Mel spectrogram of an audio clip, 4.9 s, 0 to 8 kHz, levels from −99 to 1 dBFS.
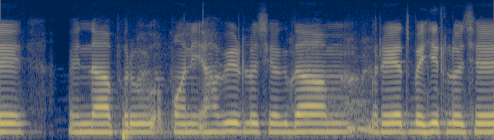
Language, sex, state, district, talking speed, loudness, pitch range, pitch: Maithili, male, Bihar, Bhagalpur, 135 wpm, -26 LUFS, 180-185 Hz, 180 Hz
